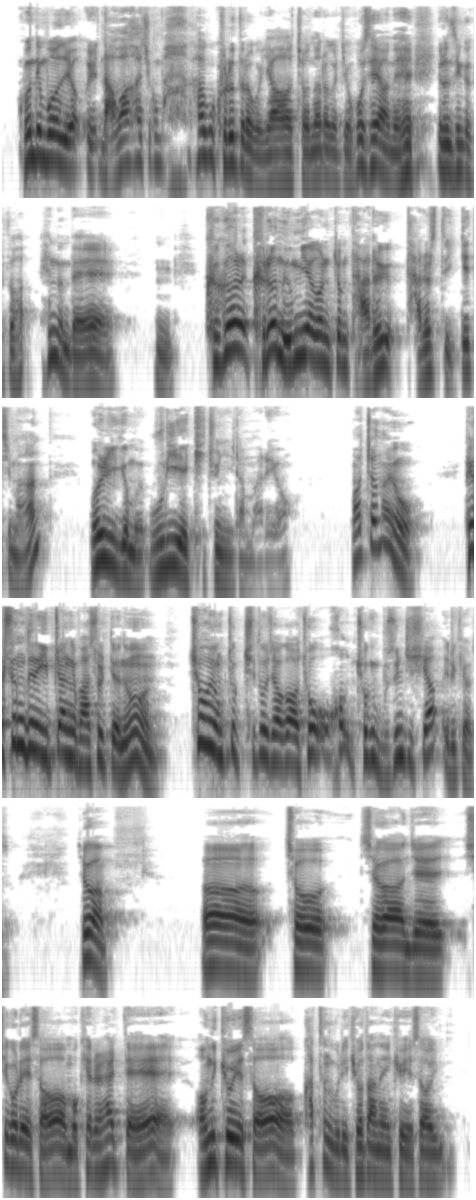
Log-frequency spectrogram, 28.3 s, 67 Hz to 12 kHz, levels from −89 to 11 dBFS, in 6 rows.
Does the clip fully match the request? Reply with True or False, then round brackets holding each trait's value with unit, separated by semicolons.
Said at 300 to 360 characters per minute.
True (305 characters per minute)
